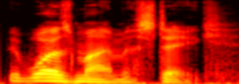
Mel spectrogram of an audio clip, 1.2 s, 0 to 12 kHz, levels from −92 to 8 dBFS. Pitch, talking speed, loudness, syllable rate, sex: 110 Hz, 200 wpm, -19 LUFS, 5.7 syllables/s, male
